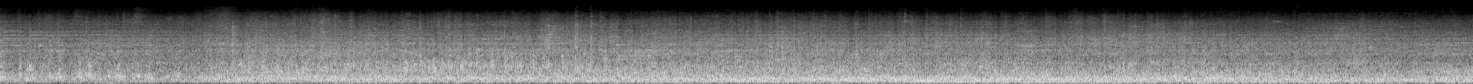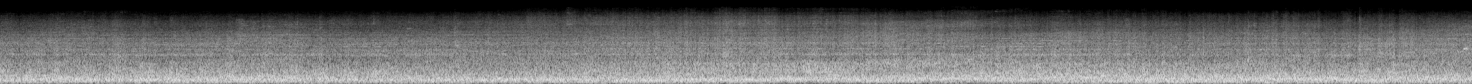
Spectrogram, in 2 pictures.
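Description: Freight train cars rolling past on the track: a loud, steady rumble of steel wheels on rail.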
